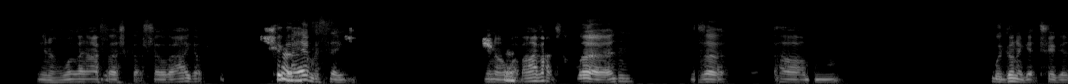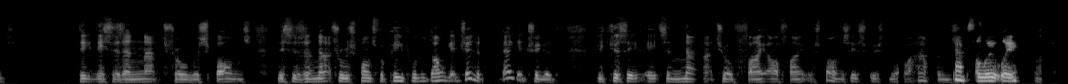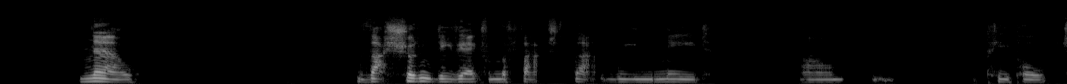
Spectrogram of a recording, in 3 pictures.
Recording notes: An enlightening Zoom call conversation. This virtual gathering provided a platform for these remarkable individuals to share their unique insights and experiences.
